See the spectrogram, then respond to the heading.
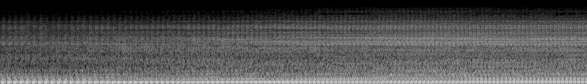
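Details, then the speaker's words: Polaris Sportsman 300 single-cylinder idle after timing chain and valve adjustment: quick, fairly even tick about four a second riding on the thump; owner suspects top-end valve tap, unconfirmed. "tell me what you guys think this is I think it's a valve tap it really sounds like it to me"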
